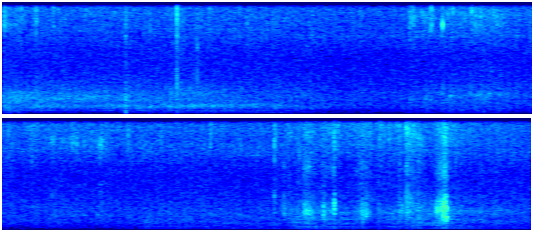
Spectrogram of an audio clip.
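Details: Bumblebees working aconite flowers: a soft, low droning hum that swells and fades as insects fly near and away, with faint clicks and a brief brighter rustle near the end.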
